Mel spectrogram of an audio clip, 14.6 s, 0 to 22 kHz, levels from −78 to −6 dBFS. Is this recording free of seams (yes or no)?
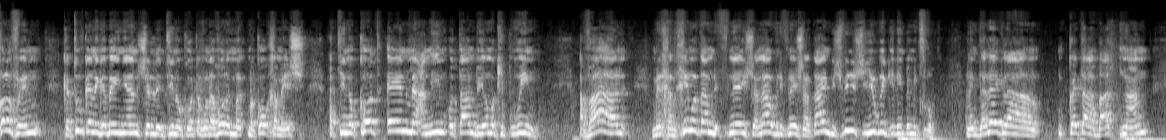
yes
